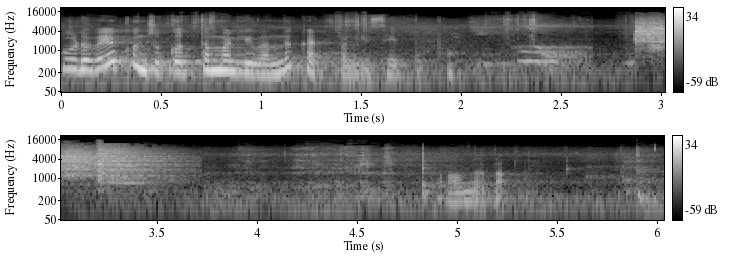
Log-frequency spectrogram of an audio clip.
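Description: A metal spoon scrapes and clinks against a pot while stirring.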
